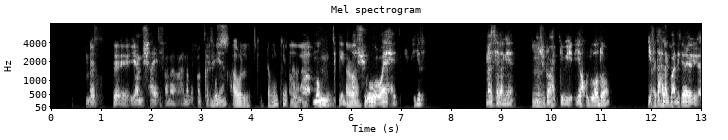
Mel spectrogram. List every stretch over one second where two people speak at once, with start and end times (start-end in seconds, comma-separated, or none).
none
